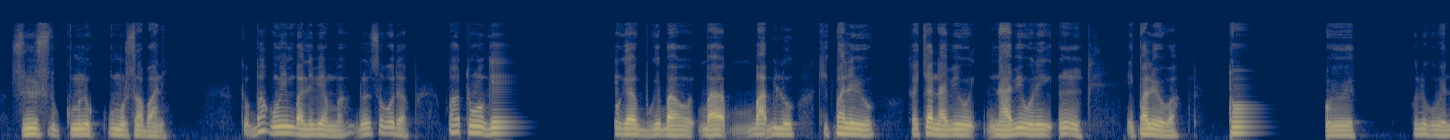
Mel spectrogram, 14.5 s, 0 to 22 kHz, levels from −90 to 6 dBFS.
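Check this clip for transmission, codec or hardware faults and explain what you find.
Two long network dropouts are the faults here, heard over a call path whose top end stops near 12 kHz, consistent with Opus at around 32 kbps.

From 4.93 to 6.17 s and again from 12.35 to 13.28 s, a long network dropout, likely from lost packets, leaves 1.2 s and 0.9 s gaps. The receiver extends the last sound as a fading buzz, then about 0.85 s and 0.55 s of near-silence, before audio resumes with that stretch missing.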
